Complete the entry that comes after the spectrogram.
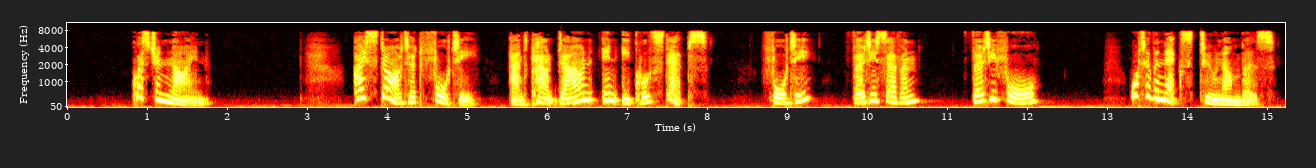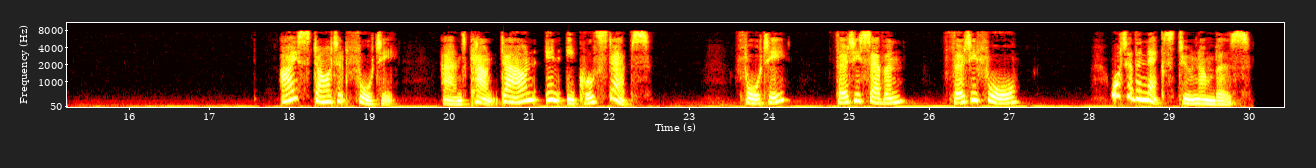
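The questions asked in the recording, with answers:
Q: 40, 37, 34. What are the next two numbers?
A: 31, 28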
